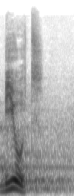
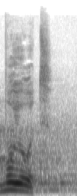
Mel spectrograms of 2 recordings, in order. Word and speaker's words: بيوت: بعض القراء مثل شعبة يقرؤونها بكسر الباء في بيوت أذن الله أن ترفع في كل القرآن فينطقونها بكسر الباء بيوت، وغيرهم من العرب ينطقونها بضم الباء بيوت،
